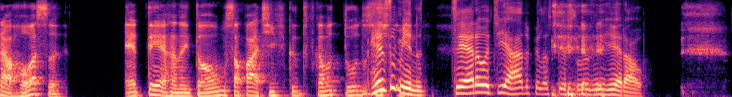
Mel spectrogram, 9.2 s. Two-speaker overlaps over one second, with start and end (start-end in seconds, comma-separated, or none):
none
